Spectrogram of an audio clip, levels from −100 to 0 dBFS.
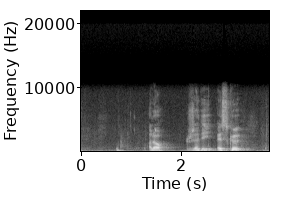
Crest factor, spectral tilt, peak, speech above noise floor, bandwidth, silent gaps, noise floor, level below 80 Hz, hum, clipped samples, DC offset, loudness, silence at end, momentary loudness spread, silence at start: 20 dB; -5.5 dB/octave; -6 dBFS; 25 dB; 10.5 kHz; none; -46 dBFS; -52 dBFS; none; under 0.1%; under 0.1%; -22 LUFS; 0 s; 20 LU; 0 s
